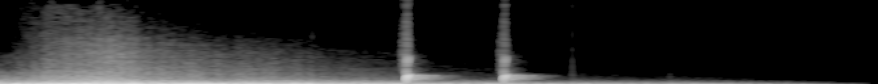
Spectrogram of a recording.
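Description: Animated end-screen sound effects: a low rumbling whoosh that swells in and slowly fades away, with two short pops about half a second apart near the middle as the graphics pop onto the screen.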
